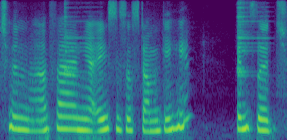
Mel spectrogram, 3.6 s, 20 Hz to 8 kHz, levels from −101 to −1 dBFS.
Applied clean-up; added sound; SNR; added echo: neural mask model RNNoise.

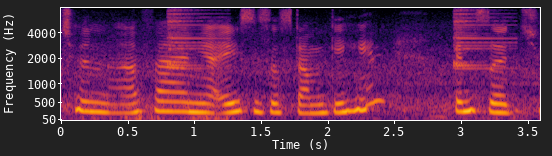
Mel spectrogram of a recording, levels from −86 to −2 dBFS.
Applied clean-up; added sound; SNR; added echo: none; Gong; 12 dB; none.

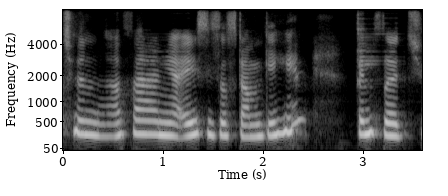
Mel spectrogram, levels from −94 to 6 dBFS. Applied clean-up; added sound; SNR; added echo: neural mask model DeepFilterNet 3.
